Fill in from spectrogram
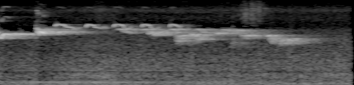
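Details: Orange-headed thrush decoy bird in fighting song, provoked by a female's call. A sharp note, then a flowing series of wavering whistled phrases that slide gradually lower and fade toward the end.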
